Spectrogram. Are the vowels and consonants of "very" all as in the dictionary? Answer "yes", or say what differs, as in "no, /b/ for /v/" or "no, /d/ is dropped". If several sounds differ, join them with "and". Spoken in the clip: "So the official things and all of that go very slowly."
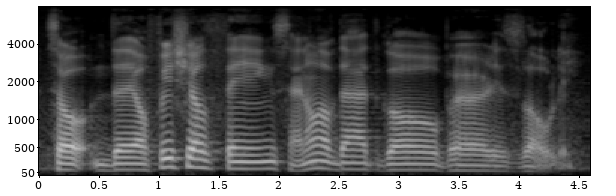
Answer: no, /b/ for /v/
